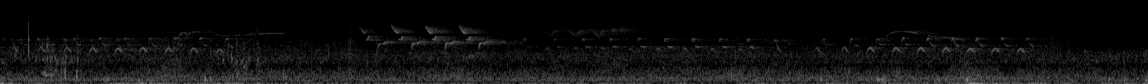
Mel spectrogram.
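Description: Songbirds singing: a quick run of short chirps, about five a second, heard twice, and a few sharp falling whistles in the middle, over a steady outdoor background hiss.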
